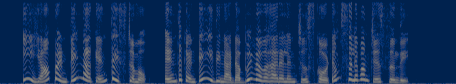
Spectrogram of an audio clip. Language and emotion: Telugu, happy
